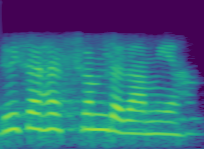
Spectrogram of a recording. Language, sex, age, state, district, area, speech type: Sanskrit, female, 18-30, Andhra Pradesh, Visakhapatnam, urban, conversation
